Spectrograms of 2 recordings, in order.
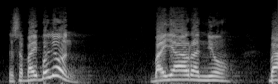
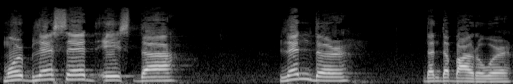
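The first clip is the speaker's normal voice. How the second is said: slow emphatic proverb; 3 semitones lower, slower than usual. Real, not acted.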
